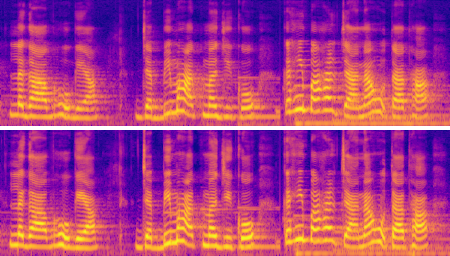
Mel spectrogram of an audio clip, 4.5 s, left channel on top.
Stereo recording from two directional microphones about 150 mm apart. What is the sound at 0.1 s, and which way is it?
A woman's voice, 25° right (ahead or behind).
